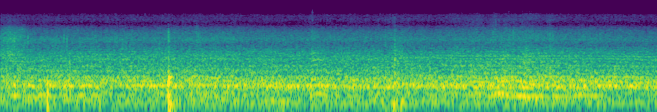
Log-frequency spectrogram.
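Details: Honey bees being moved from a nucleus colony into a hive: a steady, dense, low humming drone of many bees, with a few faint knocks and clicks from the handling.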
